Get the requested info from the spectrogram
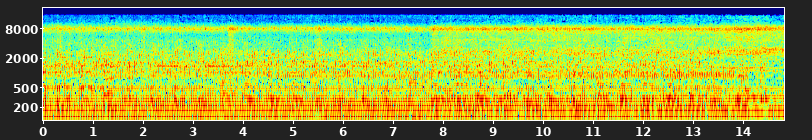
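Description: Engine of a Yamaha YFZ quad with a swapped-in Kawasaki Z650 engine held at high revs at a steady, unchanging pitch during a burnout, rear tyres spinning on the road.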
